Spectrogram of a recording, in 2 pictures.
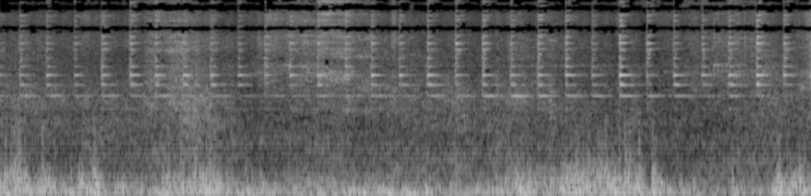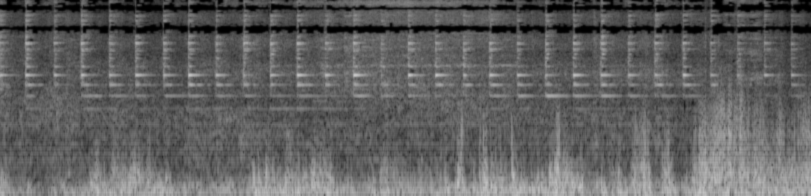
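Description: Freight cars, covered hoppers then tank cars, rolling past at a crossing: the low rumble and clatter of steel wheels on rail rising and falling as each truck goes by, with a louder rush of wheel noise near the end. A RACO mechanical crossing bell rings over it, a fast, even ding.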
